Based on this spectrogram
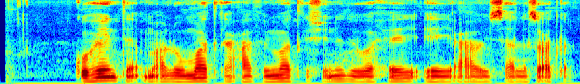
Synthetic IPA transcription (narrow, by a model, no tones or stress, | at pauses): kʰʊɦɛjnt̪ʰɐ̰mɑ̰ʕluːmaːd̪kʰɐʕɑːfɪmaːd̪kʰɐʃɪ̰nɐðʊwɑħɑjɛjʕɑ̰ːwɪsa̰ːlɐsɔ̰ʕɔ̰d̪kʰɐ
